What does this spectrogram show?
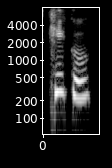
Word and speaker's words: Kiku: Again, the book is Kiku, the Japanese art of good listening. And Kiku is spelled like it sound, Ki Ku.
